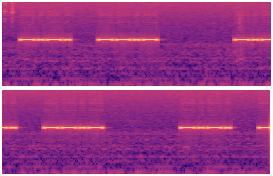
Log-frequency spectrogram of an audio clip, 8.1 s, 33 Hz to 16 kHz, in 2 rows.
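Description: Morse code (CW) tone of about 1 kHz keyed on and off, spelling 'CQ' three times: dah-dit-dah-dit, dah-dah-dit-dah. This is the general call to any station listening.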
